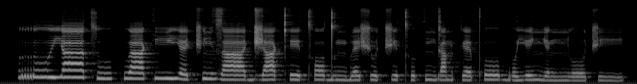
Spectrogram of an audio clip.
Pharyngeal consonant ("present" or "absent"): absent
